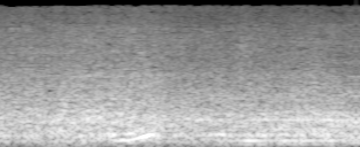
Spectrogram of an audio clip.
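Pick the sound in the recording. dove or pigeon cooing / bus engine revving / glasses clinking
bus engine revving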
